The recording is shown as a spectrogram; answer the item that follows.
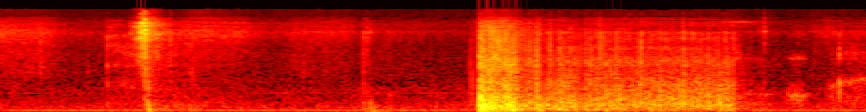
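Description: A sharp click just under a second in, then a hard, noisy breath blown out close to the microphone for over a second.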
